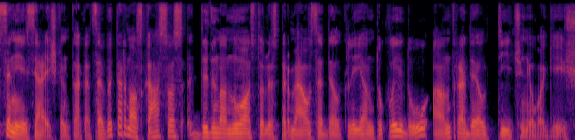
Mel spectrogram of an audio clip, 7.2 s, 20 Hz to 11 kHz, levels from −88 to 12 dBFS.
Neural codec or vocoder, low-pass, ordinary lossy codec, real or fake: codec, 16 kHz in and 24 kHz out, 2.2 kbps, FireRedTTS-2 codec; 9.9 kHz; AAC, 48 kbps; fake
